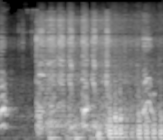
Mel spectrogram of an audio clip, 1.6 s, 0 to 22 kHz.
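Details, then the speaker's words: 2015 Yamaha WR250F fuel-injected, very low km, completely cold engine on choke, second start attempt: single-cylinder coughs and stumbles after brief crank, barely catching; hard cold starting, fires on third attempt with smoke while warming. "Sounds like it almost wants to go. It's the second time."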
